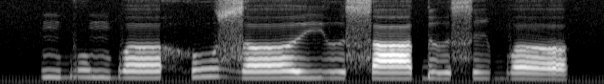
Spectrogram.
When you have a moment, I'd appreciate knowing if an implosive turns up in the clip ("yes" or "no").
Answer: yes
